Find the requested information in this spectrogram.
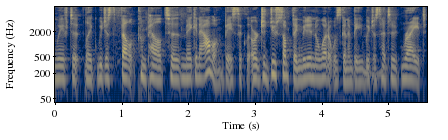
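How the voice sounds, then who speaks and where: A woman with an American accent speaks at a very fast pace in a very deep, low pitch. Her intonation is fairly even, and the recording is very clean with a silent background. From US East Coast. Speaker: bluegrass musician. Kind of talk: interview. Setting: at home.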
